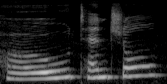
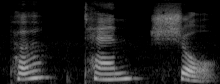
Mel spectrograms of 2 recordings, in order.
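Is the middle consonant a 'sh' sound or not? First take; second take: not sh; sh. First: The middle consonant is not pronounced as sh. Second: The middle consonant is pronounced as sh. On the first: "You may also hear potential" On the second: "That T I becomes a sh sound"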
